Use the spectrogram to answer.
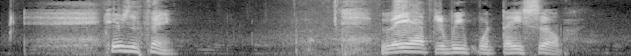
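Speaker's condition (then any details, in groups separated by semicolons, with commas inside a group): Cerebral palsy; cerebral palsy from birth, legal blindness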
